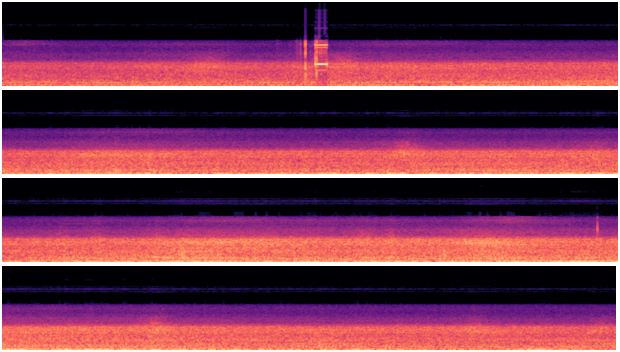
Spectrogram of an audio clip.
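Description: Steady road and engine noise of a car driving at speed, heard from inside the cabin, growing louder for several seconds in the middle. A short, very loud beep sounds once about four seconds in.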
